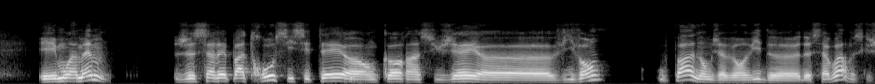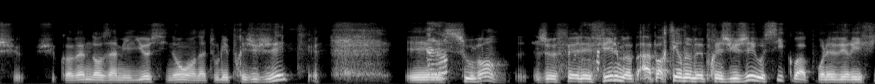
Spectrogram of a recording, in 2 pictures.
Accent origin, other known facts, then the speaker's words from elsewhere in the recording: Paris, Île-de-France, France; moi je viens de Paris, je viens du nord de la France, et je viens de Paris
